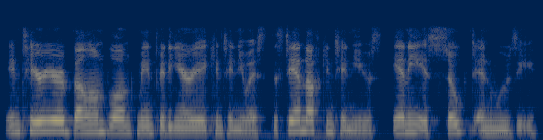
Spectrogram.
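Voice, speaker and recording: A woman's voice: mid-range voice, animated, brisk, dry recording. Dry, dull-sounding woman reading stage directions. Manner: giggly, often breaking into laughter. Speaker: stage directions reader at a script table read. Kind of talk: scripted narration, reading screenplay aloud.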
